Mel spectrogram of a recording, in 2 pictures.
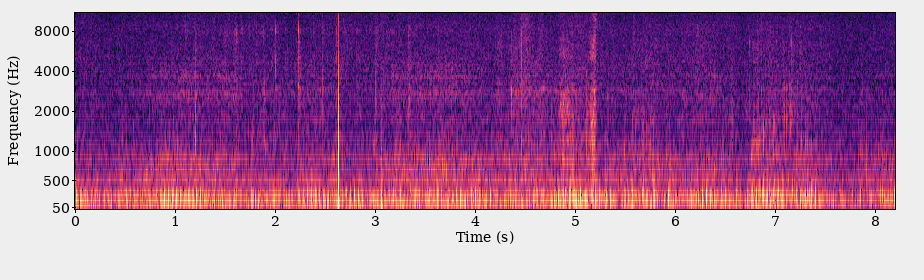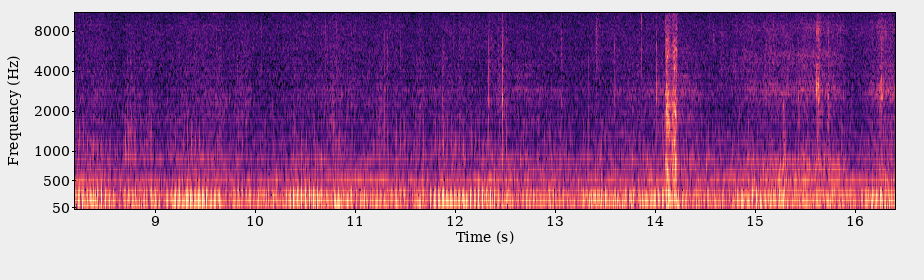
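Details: During the evening labour of 22 February 2017, the domestic cat Amber keeps up a deep, continuous purr as she delivers four kittens. The low throbbing rhythm is broken by a few sharp clicks and soft rustles nearby.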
